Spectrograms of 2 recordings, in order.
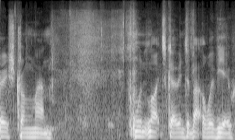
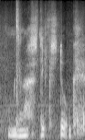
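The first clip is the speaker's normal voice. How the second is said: ordinary talk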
